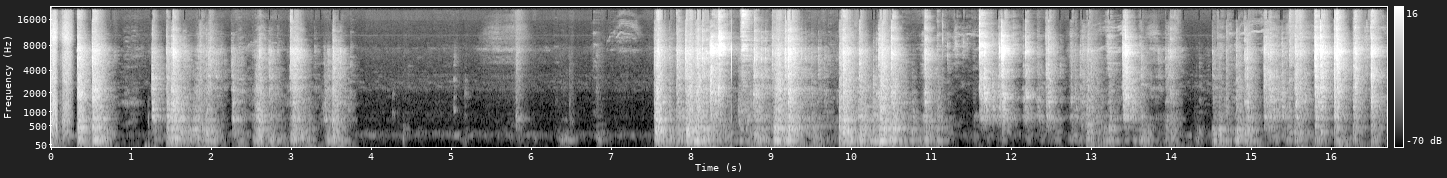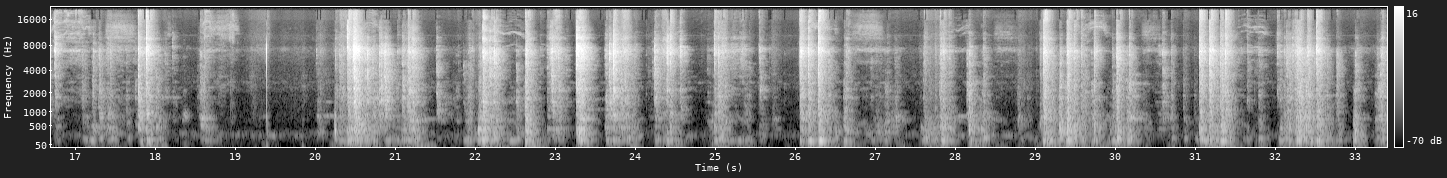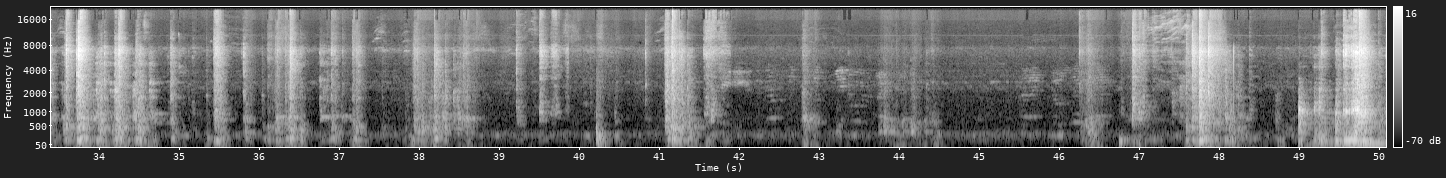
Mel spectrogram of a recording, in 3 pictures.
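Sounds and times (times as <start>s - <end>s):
rubbing and scrubbing: 0.0s - 0.5s
fan parts clattering: 7.6s - 18.9s, 46.8s - 50.0s.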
